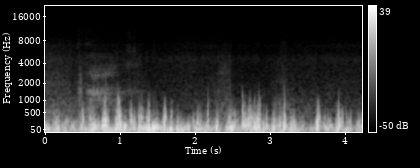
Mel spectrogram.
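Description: Wind buffeting the microphone of a handheld action camera: a loud, uneven low rumble broken by many irregular knocks.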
